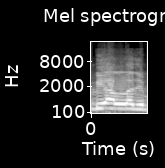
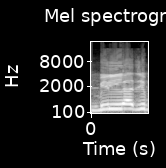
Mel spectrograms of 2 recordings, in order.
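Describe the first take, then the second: First: The glottal stop is pronounced before 'alladhi'. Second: The glottal stop is dropped and the words join. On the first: The word itself is named, not its meaning. The speaker calls it right. "যদিও ওয়াসলি কিন্তু এখন কতি" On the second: The word is treated for its meaning. The speaker calls it wrong. "এই জন্য বিল্লাজি নয়"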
